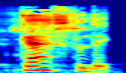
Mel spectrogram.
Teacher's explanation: Soft TH. Pinalalabas po yung hangin. Hindi hinaharangan. Hinahayaang lumabas.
